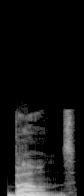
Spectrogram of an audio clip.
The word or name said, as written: bounds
